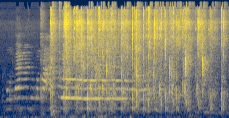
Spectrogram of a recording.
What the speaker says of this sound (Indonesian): Tepuk tangan untuk Bapak Anto.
